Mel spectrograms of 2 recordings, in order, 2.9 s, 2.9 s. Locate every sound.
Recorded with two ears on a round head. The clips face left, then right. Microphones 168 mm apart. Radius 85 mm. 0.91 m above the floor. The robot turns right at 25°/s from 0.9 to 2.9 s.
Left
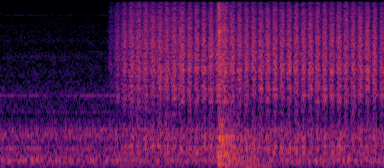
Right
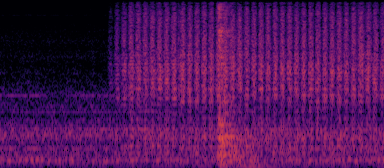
1.6 s a microwave: 30° left (ahead or behind), 0.8 m; by 2.0 s 20° left (ahead or behind), 0.8 m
